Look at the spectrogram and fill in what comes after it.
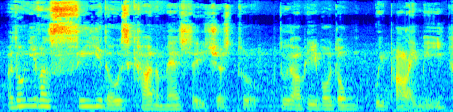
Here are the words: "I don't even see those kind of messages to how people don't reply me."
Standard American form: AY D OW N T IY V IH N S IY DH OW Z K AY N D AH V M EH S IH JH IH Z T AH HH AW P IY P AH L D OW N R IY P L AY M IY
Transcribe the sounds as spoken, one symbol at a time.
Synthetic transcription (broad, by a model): AY D OW N T IY V IH N S IY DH OW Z K AY N D AH V M EH S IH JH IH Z T AH HH AW P IY P AH L D OW N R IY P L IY M IY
